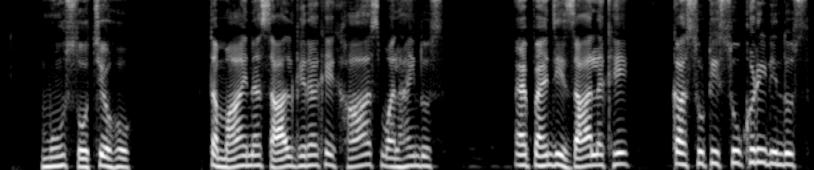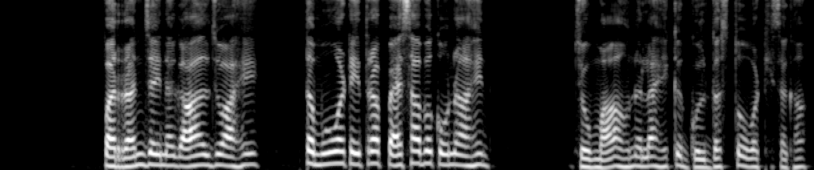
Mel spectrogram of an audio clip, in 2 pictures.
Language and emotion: Sindhi, sad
